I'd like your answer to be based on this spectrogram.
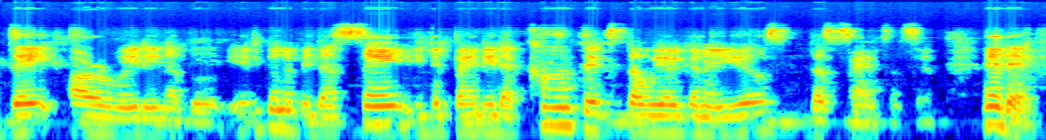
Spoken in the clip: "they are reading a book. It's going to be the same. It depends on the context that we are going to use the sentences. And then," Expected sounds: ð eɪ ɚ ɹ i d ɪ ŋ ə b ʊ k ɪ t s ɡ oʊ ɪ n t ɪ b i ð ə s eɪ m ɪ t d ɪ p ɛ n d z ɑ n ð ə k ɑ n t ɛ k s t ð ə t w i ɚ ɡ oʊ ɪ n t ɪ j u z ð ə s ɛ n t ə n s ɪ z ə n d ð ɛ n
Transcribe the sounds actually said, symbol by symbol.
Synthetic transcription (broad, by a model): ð eɪ ɚ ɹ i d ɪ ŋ ə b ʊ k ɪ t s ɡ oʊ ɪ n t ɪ b i ð ə s eɪ m ɪ t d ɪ p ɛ n d ɪ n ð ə k ɑ n t ɛ k s t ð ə t w i ɚ ɡ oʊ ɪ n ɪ j u z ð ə s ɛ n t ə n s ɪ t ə n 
